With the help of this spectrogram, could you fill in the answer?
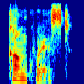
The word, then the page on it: conquest: Indian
